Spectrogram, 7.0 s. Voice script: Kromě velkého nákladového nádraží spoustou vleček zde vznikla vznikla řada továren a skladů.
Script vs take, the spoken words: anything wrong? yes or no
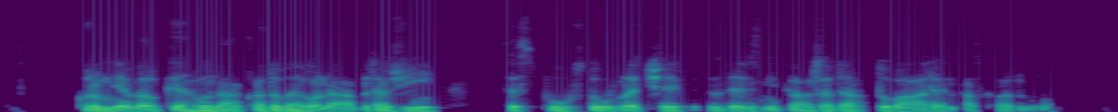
yes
